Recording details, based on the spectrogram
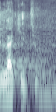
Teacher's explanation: I just say Lakitu because that's in French. There's no emphasis on the syllable.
